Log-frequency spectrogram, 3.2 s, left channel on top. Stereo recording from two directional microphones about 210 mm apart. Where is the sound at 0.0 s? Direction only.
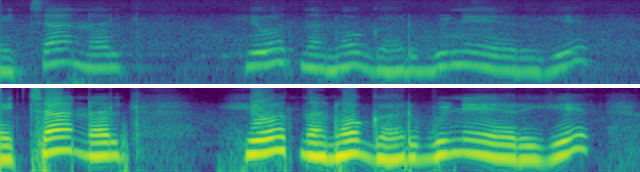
45° right (ahead or behind).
